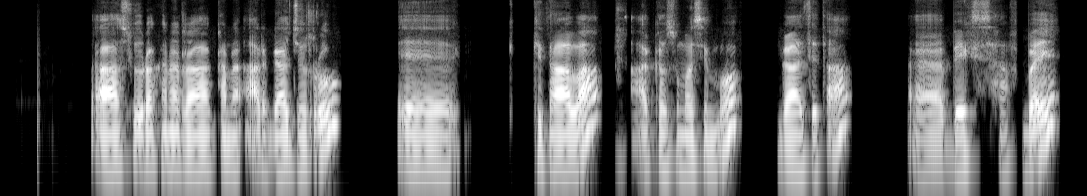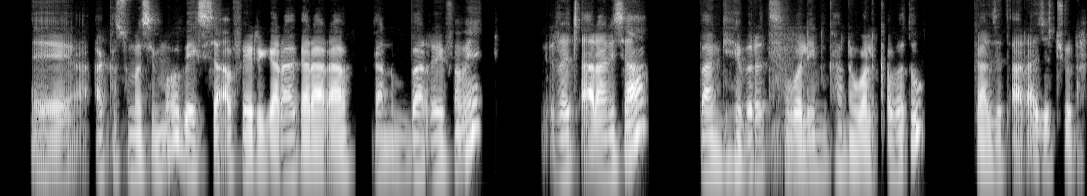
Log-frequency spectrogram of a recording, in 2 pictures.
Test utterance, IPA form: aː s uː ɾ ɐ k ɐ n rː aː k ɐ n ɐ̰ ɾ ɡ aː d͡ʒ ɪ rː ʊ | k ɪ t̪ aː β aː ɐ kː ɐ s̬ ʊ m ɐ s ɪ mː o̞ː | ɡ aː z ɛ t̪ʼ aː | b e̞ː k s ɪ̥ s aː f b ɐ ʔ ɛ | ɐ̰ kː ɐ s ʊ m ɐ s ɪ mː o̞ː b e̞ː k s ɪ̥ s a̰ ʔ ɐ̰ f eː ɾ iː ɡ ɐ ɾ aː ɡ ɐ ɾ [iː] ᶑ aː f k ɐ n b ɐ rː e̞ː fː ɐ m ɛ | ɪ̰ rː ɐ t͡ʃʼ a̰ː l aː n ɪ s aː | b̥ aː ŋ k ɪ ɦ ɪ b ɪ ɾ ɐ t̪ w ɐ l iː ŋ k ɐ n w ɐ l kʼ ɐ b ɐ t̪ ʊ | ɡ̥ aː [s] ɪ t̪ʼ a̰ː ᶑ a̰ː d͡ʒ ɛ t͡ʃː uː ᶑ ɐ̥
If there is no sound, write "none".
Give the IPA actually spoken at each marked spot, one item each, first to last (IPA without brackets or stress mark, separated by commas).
aː, z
